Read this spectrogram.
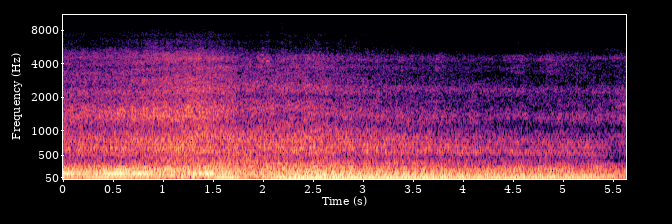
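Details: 2005 LLY Duramax diesel just after rebuilding the leaking factory fuel filter housing and priming/bleeding lines: deep, even rumble settling into steady idle with no misses or knocks; runs smooth and healthy.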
